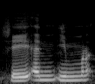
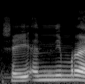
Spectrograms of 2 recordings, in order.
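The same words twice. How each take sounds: No difference in how they are said.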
